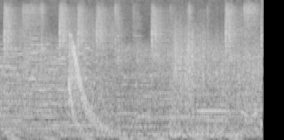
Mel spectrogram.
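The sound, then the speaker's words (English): Submarines firing multiple torpedoes at each other: a dense, continuous rumble of booming blasts with a descending whistle sweeping down through it, loud throughout, before cutting off abruptly. “So we see uh, Piranha firing uh, multiple torpedoes at Shark”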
